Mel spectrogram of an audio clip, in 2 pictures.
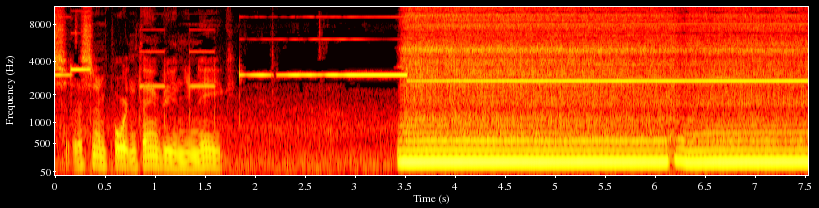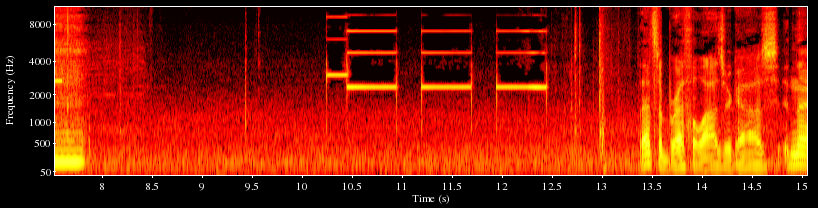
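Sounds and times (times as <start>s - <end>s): beeps: 0.0s - 3.4s, 10.2s - 12.5s
device hum with high tone: 1.9s - 7.9s.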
